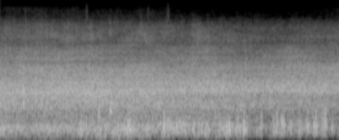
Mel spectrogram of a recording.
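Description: Jet airliner climbing away after takeoff, its engines a steady rushing noise.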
